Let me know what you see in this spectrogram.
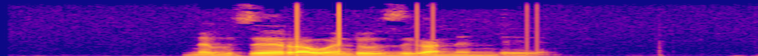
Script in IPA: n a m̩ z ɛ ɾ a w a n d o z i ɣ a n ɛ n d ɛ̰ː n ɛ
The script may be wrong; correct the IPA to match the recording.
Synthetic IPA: n ɛ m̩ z ɛ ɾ a w ɛ n d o z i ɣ a n ɛ n d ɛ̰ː n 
